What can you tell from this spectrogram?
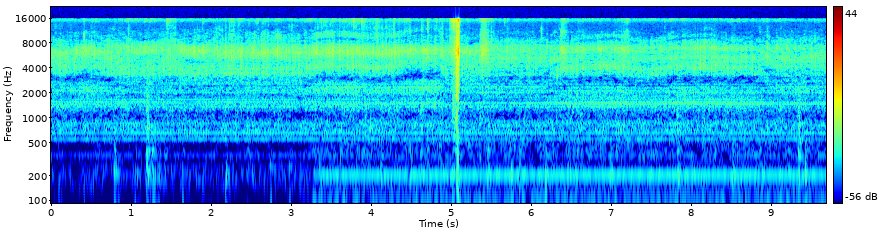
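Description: A low, steady electrical hum that grows a little louder about three seconds in, with one sharp click about five seconds in.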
